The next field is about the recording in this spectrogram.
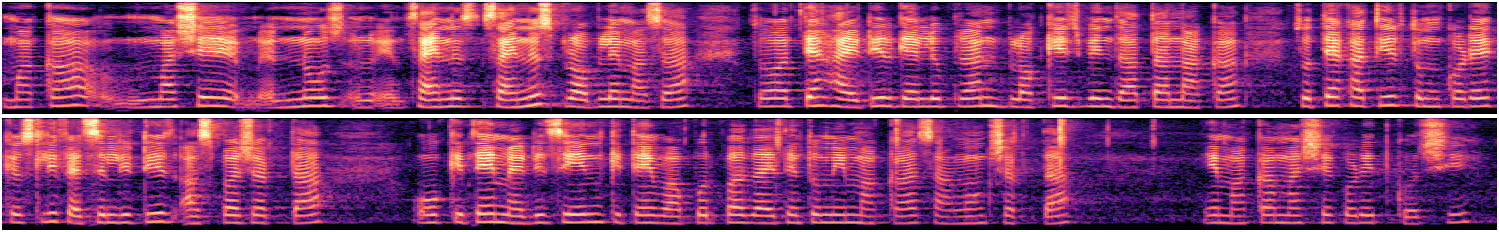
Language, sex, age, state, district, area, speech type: Goan Konkani, female, 60+, Goa, Sanguem, rural, spontaneous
